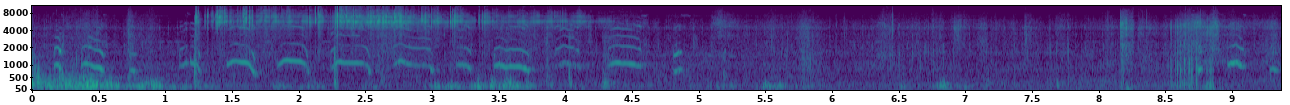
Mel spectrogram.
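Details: Black tri female Australian Shepherd puppy from an Oklahoma breeder whimpering: a quick run of short, arched whines that rise then drop, several per second, fading into scattered soft cries, with handling noise and low rumbles.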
